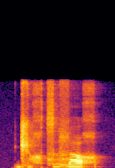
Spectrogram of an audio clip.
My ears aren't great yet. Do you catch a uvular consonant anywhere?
yes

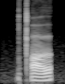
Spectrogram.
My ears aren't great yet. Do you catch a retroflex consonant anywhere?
no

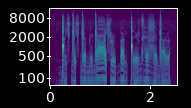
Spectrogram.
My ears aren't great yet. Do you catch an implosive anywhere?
no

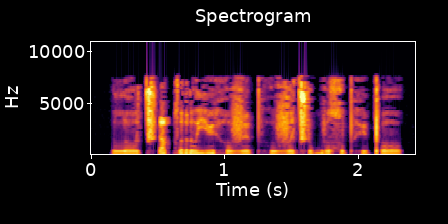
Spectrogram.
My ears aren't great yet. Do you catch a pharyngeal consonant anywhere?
no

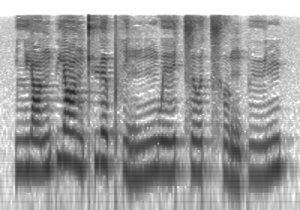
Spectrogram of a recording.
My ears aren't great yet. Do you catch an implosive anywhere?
no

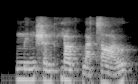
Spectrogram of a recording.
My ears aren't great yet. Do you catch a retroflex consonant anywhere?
yes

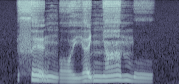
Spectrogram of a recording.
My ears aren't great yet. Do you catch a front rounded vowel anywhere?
no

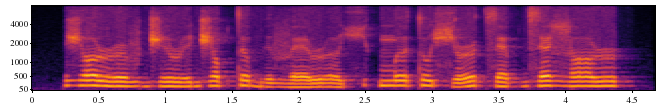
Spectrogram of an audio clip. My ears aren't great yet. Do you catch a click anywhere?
no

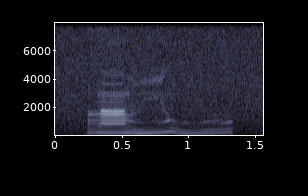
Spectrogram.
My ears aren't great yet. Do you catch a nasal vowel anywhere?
yes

